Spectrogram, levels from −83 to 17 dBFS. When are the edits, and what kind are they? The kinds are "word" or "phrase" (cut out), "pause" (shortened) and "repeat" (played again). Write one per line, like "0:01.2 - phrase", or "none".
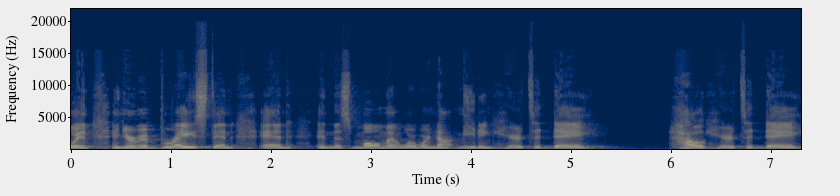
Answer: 0:06.3 - repeat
